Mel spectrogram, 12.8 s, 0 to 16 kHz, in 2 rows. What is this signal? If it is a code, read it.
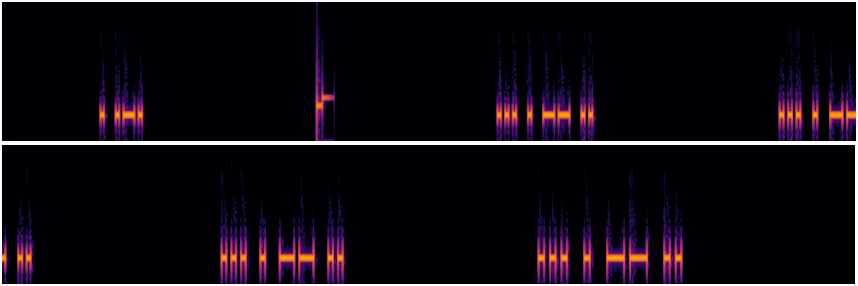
Morse code, heard as a keyed tone, about 37 wpm, 690 Hz. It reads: ER SEMI SEMI SEMI SEMI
